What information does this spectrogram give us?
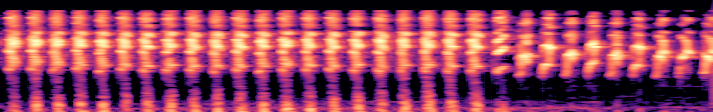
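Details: Lovebird of fighter type singing ngekek, a lure for lazy birds to answer: rapid high chattering trill of sharp notes about eight per second for two and a half seconds, then slightly slower, more separated notes.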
